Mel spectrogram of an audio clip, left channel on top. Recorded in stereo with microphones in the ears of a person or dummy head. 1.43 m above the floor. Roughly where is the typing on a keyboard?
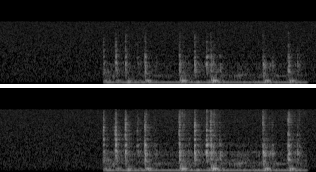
Right.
